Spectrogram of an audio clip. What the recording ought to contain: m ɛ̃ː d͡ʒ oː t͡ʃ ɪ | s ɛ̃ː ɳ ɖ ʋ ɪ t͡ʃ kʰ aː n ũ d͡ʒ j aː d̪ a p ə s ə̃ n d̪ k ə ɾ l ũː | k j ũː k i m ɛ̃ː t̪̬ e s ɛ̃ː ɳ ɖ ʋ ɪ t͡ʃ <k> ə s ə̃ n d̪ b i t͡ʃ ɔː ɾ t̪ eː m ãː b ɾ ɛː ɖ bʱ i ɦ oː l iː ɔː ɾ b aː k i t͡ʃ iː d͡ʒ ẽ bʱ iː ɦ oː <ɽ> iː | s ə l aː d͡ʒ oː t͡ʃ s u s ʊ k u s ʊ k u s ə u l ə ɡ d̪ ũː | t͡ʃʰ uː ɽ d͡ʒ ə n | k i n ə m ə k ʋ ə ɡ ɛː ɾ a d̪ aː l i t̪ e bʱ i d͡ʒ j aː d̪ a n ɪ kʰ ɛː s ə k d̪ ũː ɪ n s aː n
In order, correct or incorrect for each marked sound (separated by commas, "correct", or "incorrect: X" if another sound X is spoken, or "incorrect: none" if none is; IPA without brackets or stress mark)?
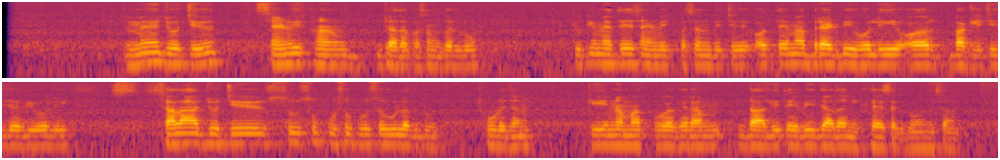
incorrect: p, incorrect: l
